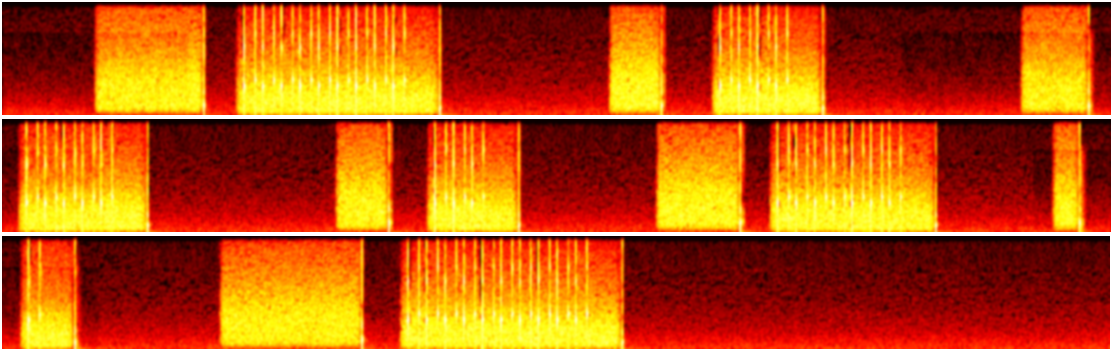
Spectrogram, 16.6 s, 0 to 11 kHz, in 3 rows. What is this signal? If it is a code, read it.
Pulse dialling, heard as a rotary dial, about 11 pulses a second. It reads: 9 4 5 3 7 1 0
